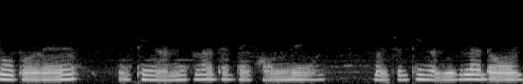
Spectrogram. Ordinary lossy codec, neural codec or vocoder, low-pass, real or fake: none; none; 7.2 kHz; real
